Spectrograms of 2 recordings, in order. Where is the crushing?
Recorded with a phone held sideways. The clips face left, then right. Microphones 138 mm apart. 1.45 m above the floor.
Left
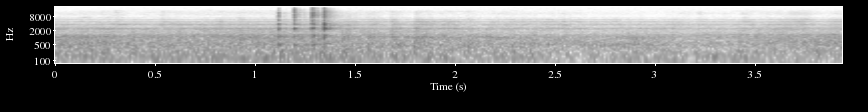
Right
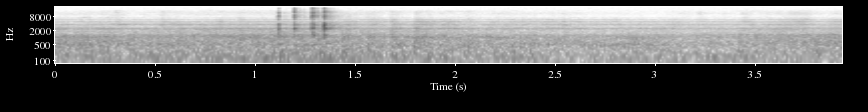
35° left (ahead or behind), 0.5 m.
